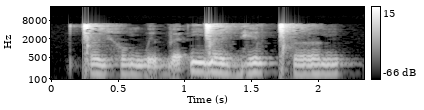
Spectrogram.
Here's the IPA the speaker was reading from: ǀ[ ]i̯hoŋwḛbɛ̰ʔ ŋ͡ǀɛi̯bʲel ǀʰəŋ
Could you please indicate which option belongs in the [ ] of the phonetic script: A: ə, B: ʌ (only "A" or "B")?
A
